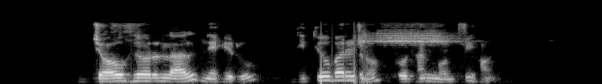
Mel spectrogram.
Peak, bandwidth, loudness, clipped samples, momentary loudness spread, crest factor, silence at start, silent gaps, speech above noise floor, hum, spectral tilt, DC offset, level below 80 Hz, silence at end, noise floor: -2 dBFS; 7.6 kHz; -15 LUFS; under 0.1%; 16 LU; 16 dB; 0.95 s; none; 62 dB; none; -4.5 dB/octave; under 0.1%; -52 dBFS; 1.1 s; -77 dBFS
